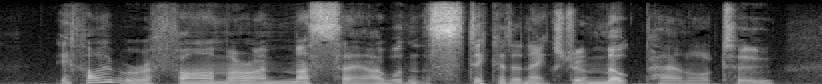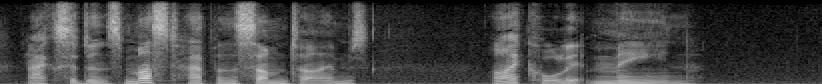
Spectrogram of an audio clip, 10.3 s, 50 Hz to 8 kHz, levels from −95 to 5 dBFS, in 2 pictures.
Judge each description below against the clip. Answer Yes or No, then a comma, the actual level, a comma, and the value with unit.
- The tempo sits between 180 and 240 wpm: No, average, 150 wpm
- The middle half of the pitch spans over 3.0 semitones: Yes, average, 5.2 semitones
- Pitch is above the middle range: No, low, 120 Hz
